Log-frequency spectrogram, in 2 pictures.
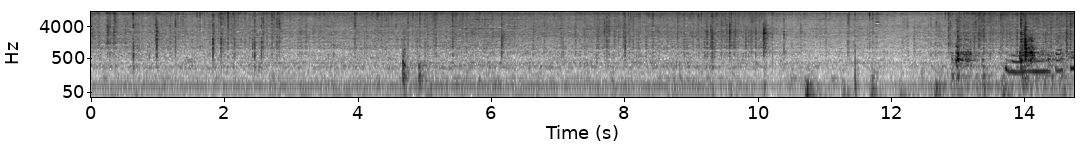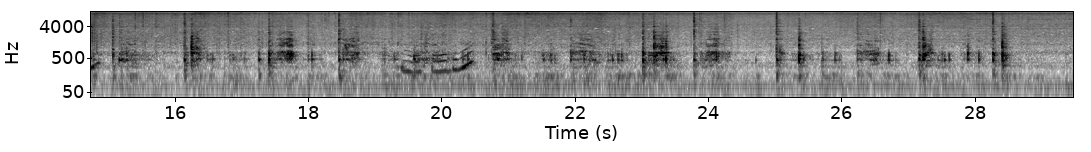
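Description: Cauliflower florets sizzling as they fry in a little olive oil in a frying pan. From about halfway on, a spatula stirs them, scraping and knocking against the pan in quick repeated strokes.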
